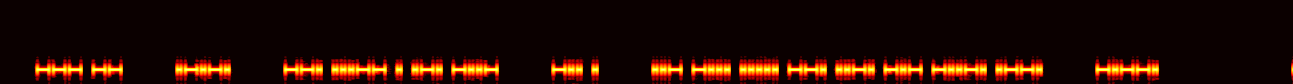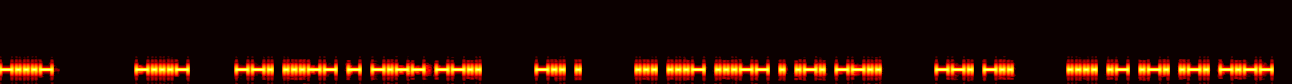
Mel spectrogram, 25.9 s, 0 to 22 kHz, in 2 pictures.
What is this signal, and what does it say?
Morse code, heard as a keyed tone, about 30 wpm, 700 Hz. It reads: OM <AR> G3ERX DE UB5GFK/P <KN> <BT> <BT> G3TYZ DE SV3ERZ GD HARRY
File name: UK MASTER QSOs TRAINING/30WPM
